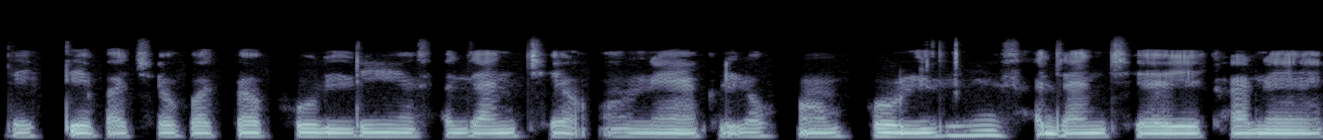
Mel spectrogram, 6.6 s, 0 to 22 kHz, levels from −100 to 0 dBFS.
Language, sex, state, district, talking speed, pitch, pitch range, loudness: Bengali, male, West Bengal, Purulia, 120 wpm, 105 Hz, 100-110 Hz, -29 LUFS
